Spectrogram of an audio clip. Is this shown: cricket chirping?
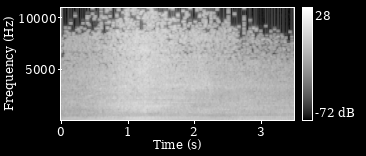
no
